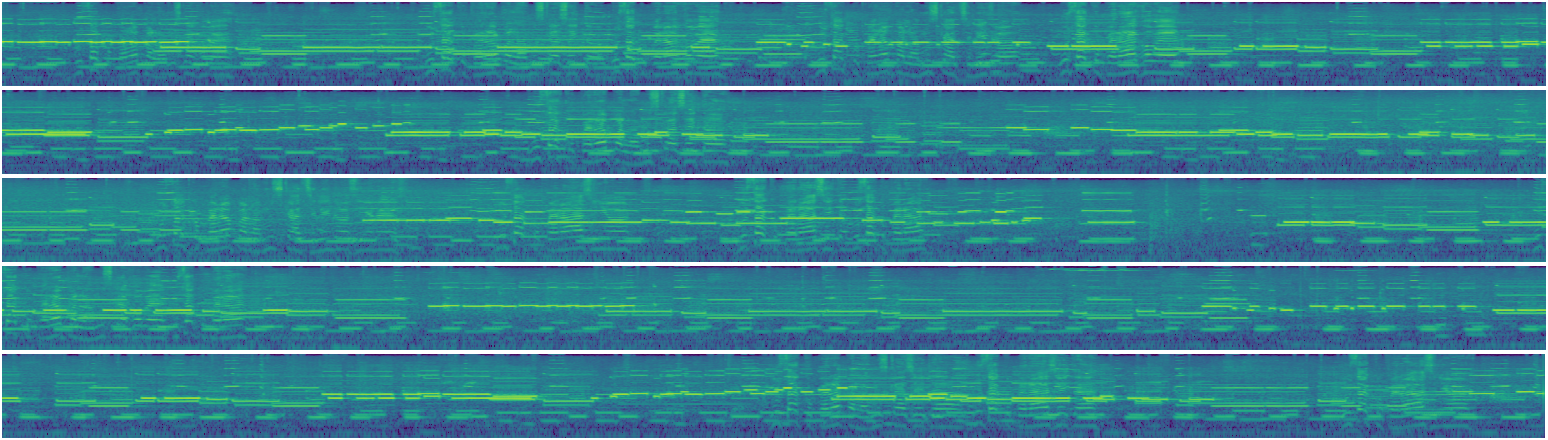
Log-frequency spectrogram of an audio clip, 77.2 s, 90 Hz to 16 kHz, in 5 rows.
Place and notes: de Mayo, Centro histórico de Puebla, Puebla, Pue., Mexique - Puebla - Mexique
Puebla - Mexique
Ambiance sonore à l'entrée de la rue 5 de Mayo
Puebla, México, September 2019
